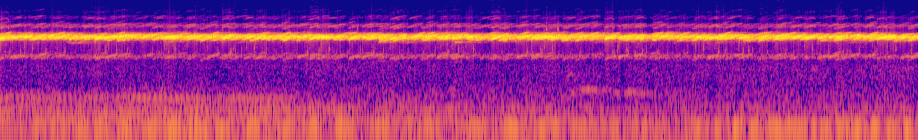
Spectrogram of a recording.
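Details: Early-year night at a frog pond, spring peepers massed in a loud, unbroken high-pitched piping chorus, faint low rumbling beneath.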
